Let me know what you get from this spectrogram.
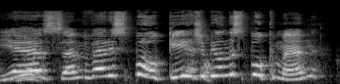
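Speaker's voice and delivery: comic put-on Eastern European accent. A guest is introduced on the show as Dracula and speaks: Borat-like Dracula voice. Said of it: "You sound like Borat".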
